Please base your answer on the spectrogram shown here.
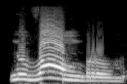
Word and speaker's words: novembre: November is pronounced as Novembre.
